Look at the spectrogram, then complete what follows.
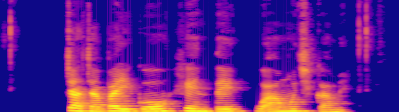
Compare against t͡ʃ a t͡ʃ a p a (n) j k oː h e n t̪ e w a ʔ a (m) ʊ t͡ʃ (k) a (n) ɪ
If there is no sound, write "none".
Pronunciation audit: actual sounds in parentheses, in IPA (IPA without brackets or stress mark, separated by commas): none, m, k, m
